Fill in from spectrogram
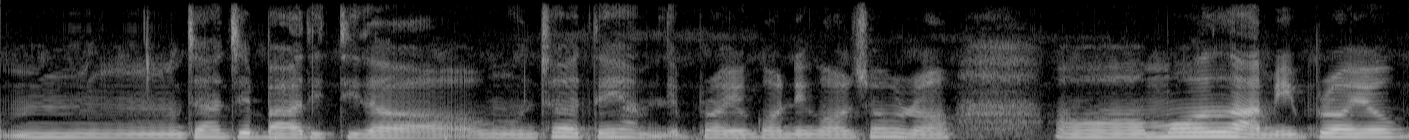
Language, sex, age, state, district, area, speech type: Nepali, male, 60+, West Bengal, Kalimpong, rural, spontaneous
